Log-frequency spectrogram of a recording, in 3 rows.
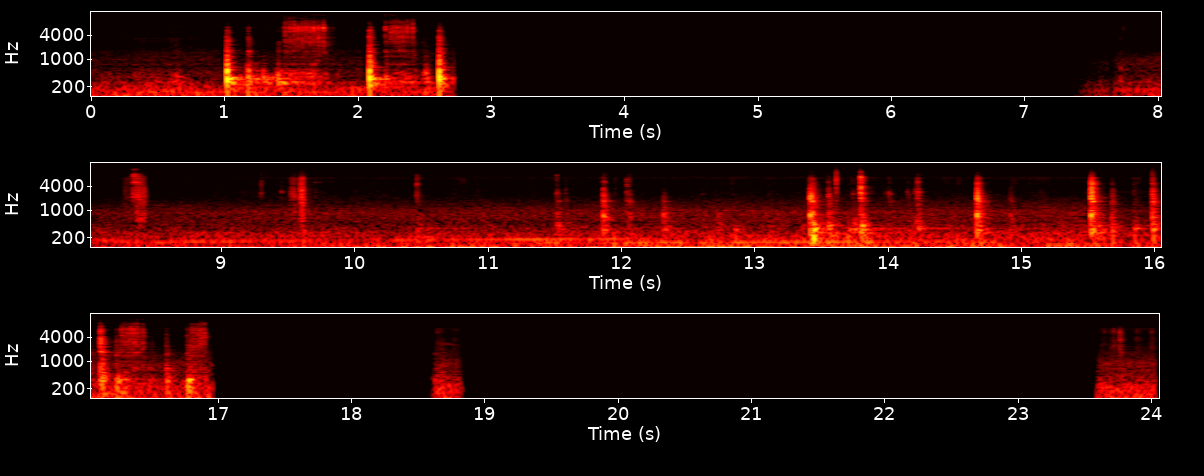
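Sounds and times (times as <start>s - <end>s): metallic clicks of hand tools: 1.3s - 2.8s.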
